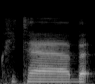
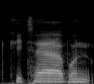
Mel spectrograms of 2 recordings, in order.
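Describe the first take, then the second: First: The word ends abruptly on the -b sound. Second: The word ends with an -un ending. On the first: The speaker stops on this word. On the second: The word is said within running speech.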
